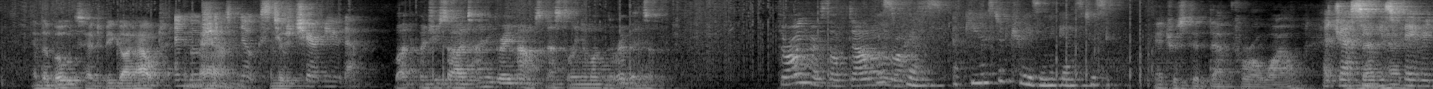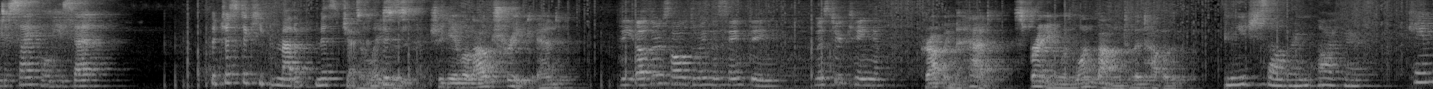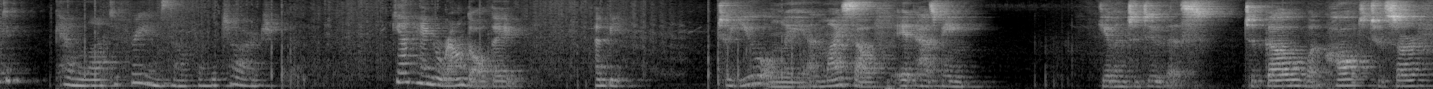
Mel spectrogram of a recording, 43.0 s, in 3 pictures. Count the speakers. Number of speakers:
8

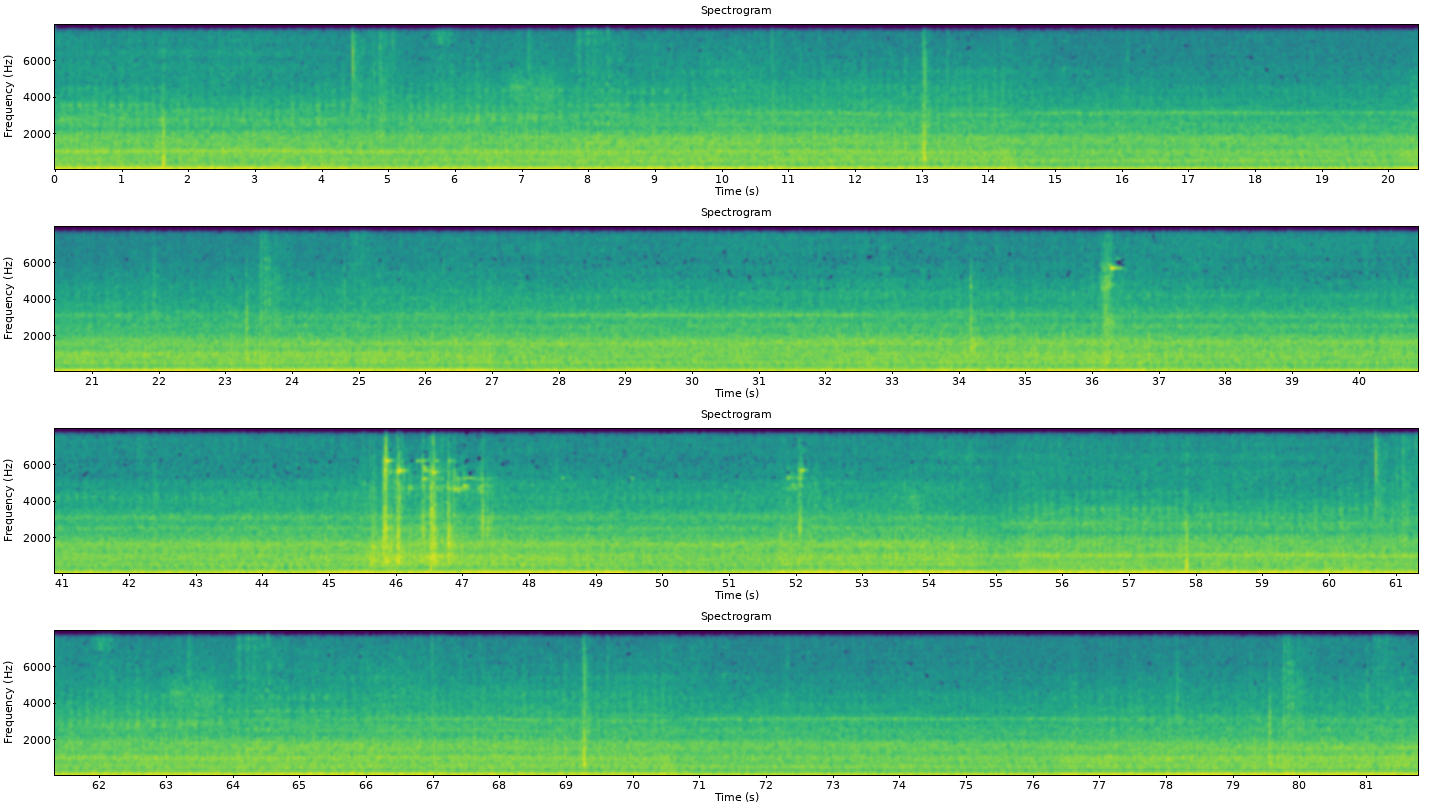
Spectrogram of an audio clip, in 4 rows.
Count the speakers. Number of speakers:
0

